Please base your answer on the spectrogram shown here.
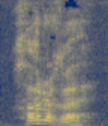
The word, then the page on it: xarɣa: Xyzyl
